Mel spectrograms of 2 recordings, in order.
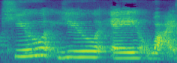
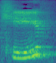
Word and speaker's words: Quay: these sunglasses from key it's spelled q u a y so it looks like Quay but I think it's pronounced key Australia they are in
